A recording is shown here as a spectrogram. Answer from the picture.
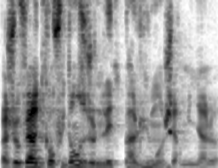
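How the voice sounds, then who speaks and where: In a southwestern French accent, a man races along at a very fast pace on a very clean recording with a silent background. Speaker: book YouTuber. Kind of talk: casual commentary.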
